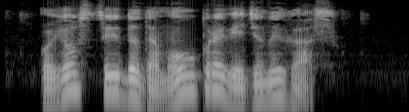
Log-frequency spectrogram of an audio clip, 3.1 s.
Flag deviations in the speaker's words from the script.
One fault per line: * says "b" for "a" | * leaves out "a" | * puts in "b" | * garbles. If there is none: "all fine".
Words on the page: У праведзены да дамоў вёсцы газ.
* says "вёсцы" for "праведзены"
* says "праведзены" for "вёсцы"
